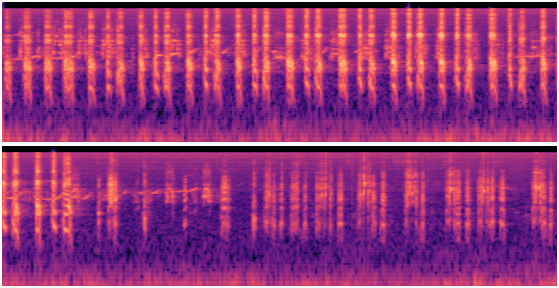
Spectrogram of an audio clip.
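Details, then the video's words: Keklik, a male mountain chukar partridge used for hunting, sings a steady series of loud clucking chuck notes, about two per second for six seconds, then trails into softer, scattered, irregular notes. "Голос Куропатка как поёт Горная Куропатка Кеклик"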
